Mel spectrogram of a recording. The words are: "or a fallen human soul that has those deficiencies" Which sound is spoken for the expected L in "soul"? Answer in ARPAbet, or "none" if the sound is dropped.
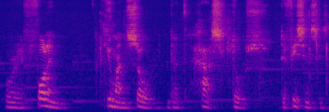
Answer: L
